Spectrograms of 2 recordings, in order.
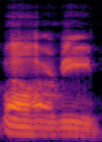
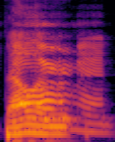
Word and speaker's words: Bellarmine: I was like, oh, it's not Bellarmine. Yes. It's Bellarmine. Bellarmine.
